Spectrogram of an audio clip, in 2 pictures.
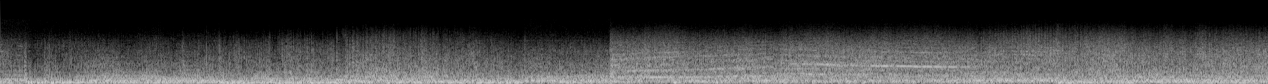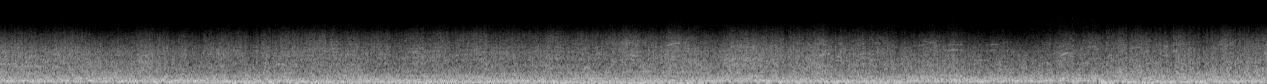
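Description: Bombing-raid explosions and aircraft from a 1943 wartime propaganda film, a continuous loud roar of engines and blasts with a faint descending whine, under the constant hiss of an old soundtrack.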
